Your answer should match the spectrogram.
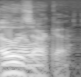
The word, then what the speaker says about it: Ozarka: I think it's Ozarka.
